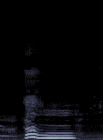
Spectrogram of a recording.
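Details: Single meow from a pet cat described as dog-like. The call lasts about a second, with a short rise at the start and then a long, smooth, gently falling note.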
